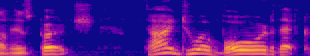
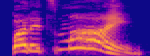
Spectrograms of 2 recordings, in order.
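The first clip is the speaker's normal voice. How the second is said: much higher, louder, slow shriek; screaming bird; 6 dB louder, slower than usual. A narrator's reading. Maisie demanding the egg, screaming. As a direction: claim it back with a scream. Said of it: "screamed the bird".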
